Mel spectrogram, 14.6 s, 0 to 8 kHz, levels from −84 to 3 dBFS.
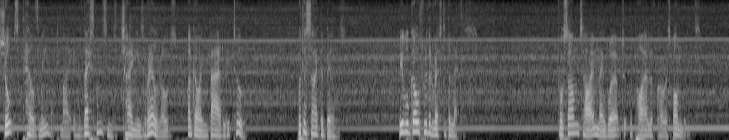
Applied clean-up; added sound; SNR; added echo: none; Domestic sounds, home sounds; 11 dB; none.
